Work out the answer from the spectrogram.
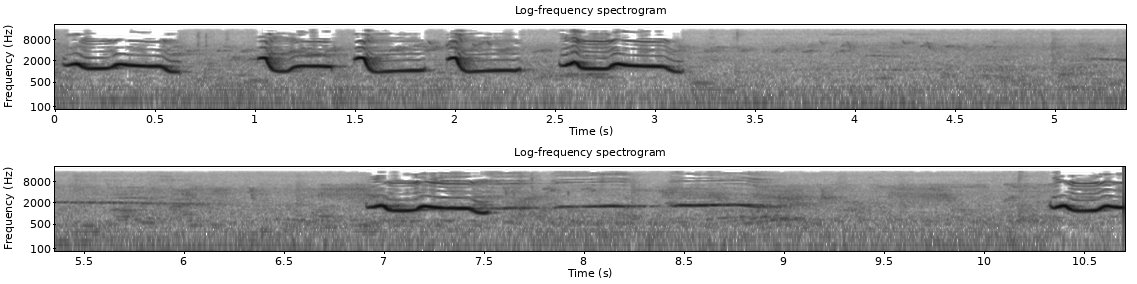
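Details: Kept black-throated laughingthrush singing at midday in forest-voice style, used in training: loud clear whistled phrases, a burst of four quick falling-rising notes, then a pause, long slurred whistles near seven seconds, and a final note.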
